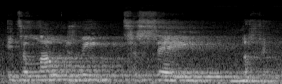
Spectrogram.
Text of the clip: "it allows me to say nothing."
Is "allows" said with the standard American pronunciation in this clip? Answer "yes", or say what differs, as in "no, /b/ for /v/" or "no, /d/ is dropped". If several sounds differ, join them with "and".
yes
